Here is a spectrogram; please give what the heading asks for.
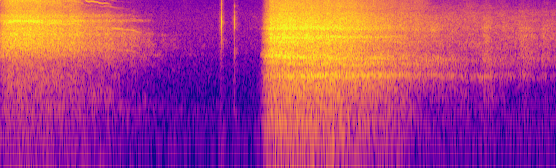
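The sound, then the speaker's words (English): Forceful exhaling breath during a guided breathing exercise: a loud breathy hiss that fades away, a couple of soft clicks, then a second strong exhale that starts abruptly and slowly tapers off. “Together, exhaling. Push it all out. Squeeze it out.”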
